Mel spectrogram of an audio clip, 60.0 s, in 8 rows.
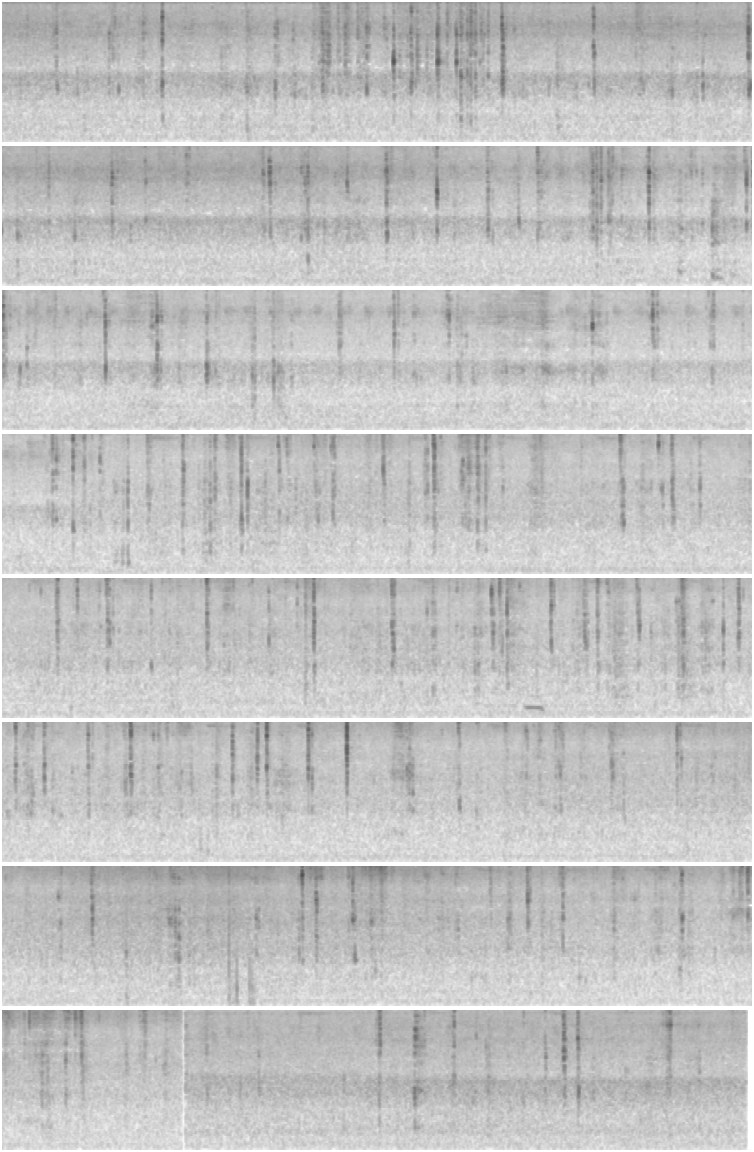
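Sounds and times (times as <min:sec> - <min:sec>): crunchy chewing and biting: 0:00.0 - 0:59.9.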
